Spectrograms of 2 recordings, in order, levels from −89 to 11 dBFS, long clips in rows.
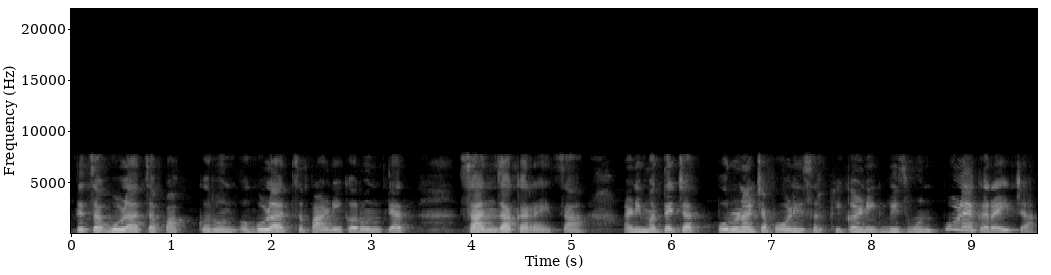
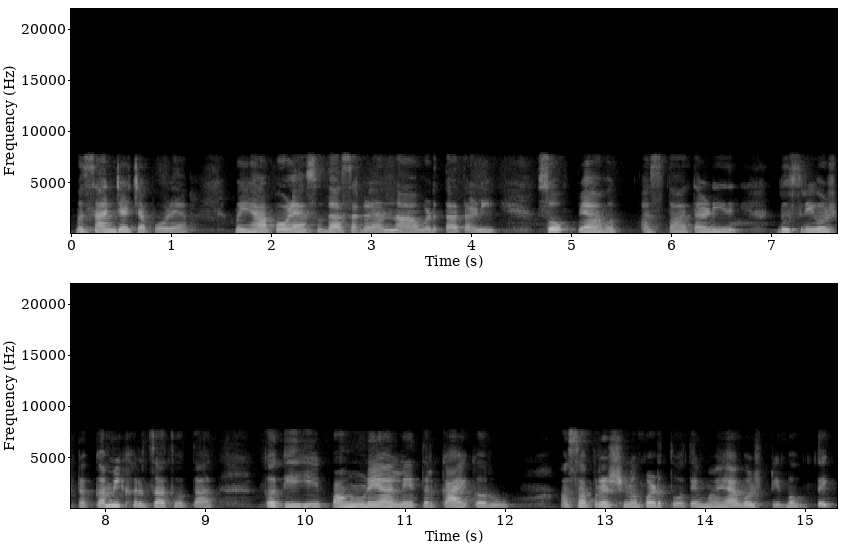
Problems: none marked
